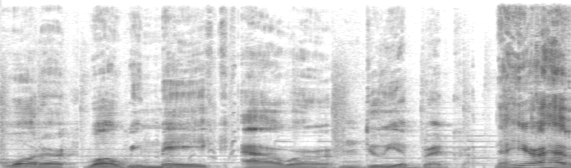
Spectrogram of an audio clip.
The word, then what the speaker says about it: 'Nduja: Now, Nduja, that word, that's pronounced Nduja.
